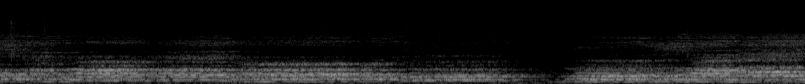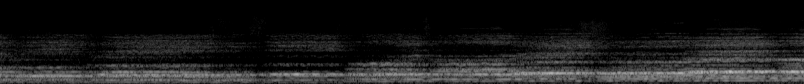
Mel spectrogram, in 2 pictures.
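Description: A choir singing slow, sustained phrases, breaking off briefly about five and a half seconds in before the next phrase, then growing louder toward the end.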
